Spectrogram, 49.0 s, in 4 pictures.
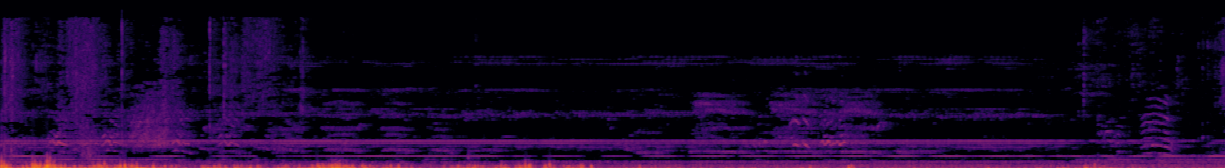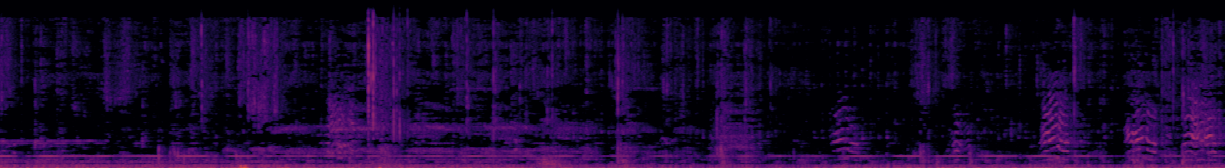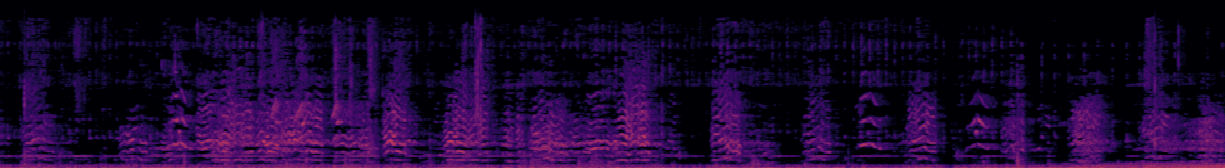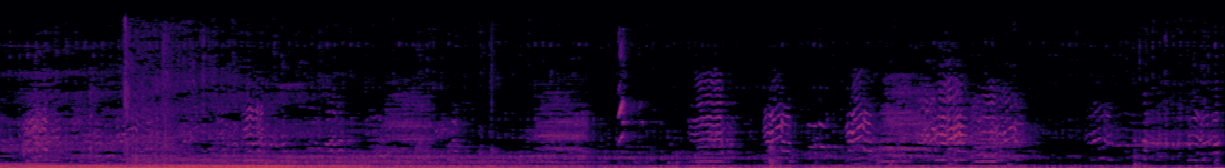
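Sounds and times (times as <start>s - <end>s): birds chirping: 0.0s - 49.0s
low background rumble: 0.0s - 49.0s.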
